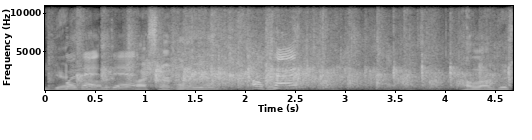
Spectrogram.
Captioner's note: audience applauding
